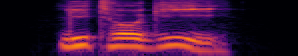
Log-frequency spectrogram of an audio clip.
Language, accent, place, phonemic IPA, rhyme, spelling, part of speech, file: German, Germany, Berlin, /litʊʁˈɡiː/, -iː, Liturgie, noun, De-Liturgie.ogg
- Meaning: liturgy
